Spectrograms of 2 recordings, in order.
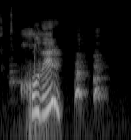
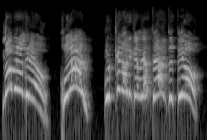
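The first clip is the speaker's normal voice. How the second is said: high, very loud raging yell; furious shouting; 14 semitones higher, 9 dB louder, slower than usual. Real, not acted. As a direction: scream in disbelief and fury. Raging after losing the match.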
